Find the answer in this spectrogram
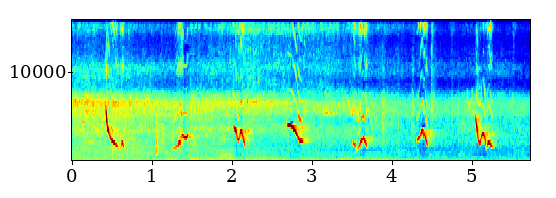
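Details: Red-cowled cardinal singing at the end of a pleasant afternoon, a series of sharp whistled notes sliding down or looping up, roughly one per second, with a soft low hum underneath.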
